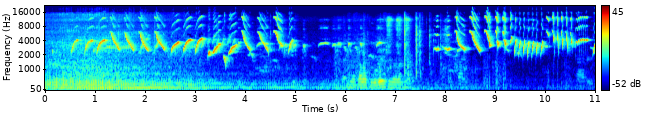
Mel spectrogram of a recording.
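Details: White-rumped shama learning a rolling song: rapid runs of high, sharply rising whistled notes repeated several times a second in long bursts, with a low hum early on.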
